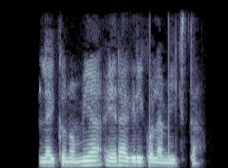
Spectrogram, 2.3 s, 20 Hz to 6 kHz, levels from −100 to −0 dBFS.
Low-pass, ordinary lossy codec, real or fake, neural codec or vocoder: 5.4 kHz; AAC, 48 kbps; real; none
